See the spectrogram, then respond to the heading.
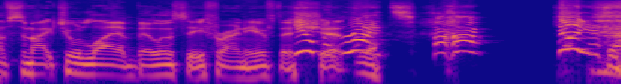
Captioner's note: Mickey voice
